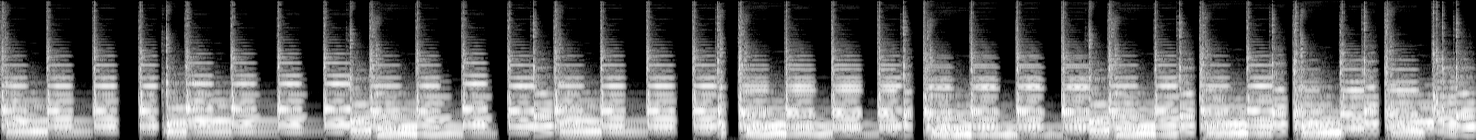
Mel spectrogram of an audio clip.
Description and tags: FLEX Melody
Melody Madded in flex as well u can use free
flstudio, free, loops, music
